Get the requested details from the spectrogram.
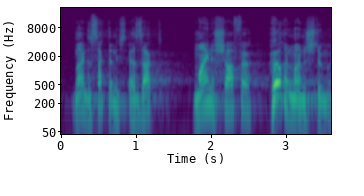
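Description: On a very clean recording with a silent background, a man with a fairly high pitch sounds animated, his pitch swinging very widely. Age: 20s. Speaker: youth pastor. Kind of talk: sermon. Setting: church service.

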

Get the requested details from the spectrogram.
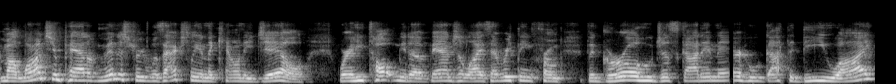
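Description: At a moderate pace, a man with an American accent speaks in a high pitch with ordinary pitch variation. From US, military family; Oklahoma, Kansas, Texas. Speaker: pastor and author. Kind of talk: interview testimony.

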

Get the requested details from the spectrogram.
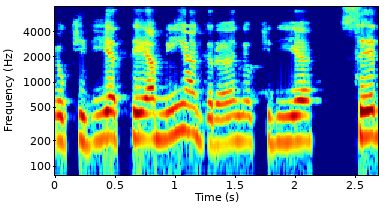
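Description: A woman with an unremarkable speaking voice talks at a fairly slow pace and a fairly high pitch. Her intonation is fairly even, and the sound is dry and close with no echo. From Rio de Janeiro suburbs, Brazil. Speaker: corporate travel speaker and author. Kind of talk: interview.

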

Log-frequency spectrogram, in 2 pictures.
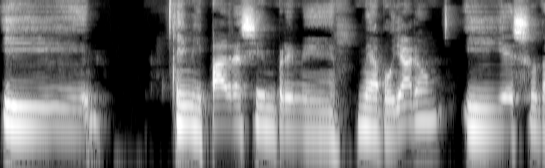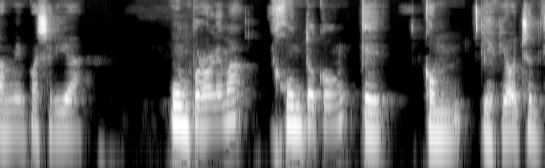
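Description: A man with a fairly high-pitched voice. His pitch varies in an ordinary way. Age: 20s. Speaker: trader. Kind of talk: casual chat.

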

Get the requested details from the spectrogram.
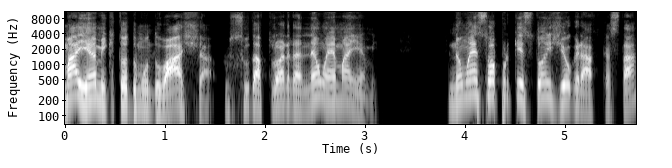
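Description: A bright, sharp tone, dry and close with no echo, against a quiet background. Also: man. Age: 40s. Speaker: real estate entrepreneur. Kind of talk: interview conversation.

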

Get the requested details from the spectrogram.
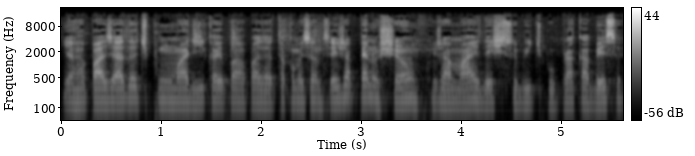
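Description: A man talks at a fairly quick pace with hardly any pauses. His intonation is monotone and flat. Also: medium pitch for a man. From Camboriú, Santa Catarina, southern Brazil. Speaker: DJ and music producer. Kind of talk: casual chat.

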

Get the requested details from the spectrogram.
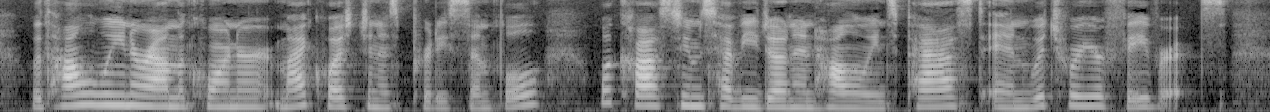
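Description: Pitch varies in an ordinary way. The pace is very fast. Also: woman, fairly high pitch for a woman. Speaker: guest on gaming podcast. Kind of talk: casual chat.

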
